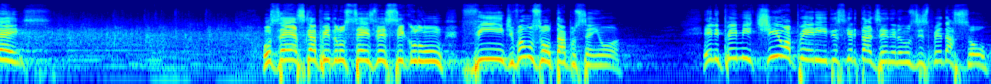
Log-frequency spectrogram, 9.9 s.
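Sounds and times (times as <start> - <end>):
audience applause: 0.0 - 3.2
speech: 0.1 - 0.4, 2.6 - 6.3, 7.0 - 9.9.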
